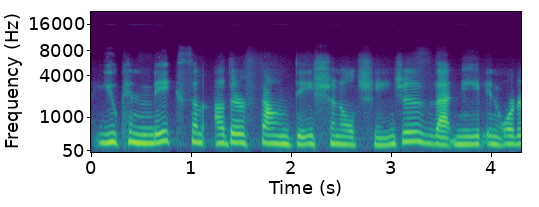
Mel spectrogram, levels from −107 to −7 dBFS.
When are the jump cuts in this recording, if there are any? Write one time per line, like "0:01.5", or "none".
none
